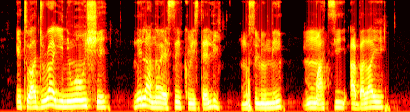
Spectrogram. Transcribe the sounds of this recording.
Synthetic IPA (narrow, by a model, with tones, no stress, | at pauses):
e˨to˨a˨du˨˦ɾa˦˨ji˨˧˦nĩ˧w̃ɔ̃˦n̩˦ʃe˧ | nĩ˦la˦˨nã˨˧˦ɛ˨sĩ˧˦kɾi˨stɛ˨˦li˦˨ | mo˨su˨lu˨mĩ˨˦ | m̩˦m˦a˧ti˧a˨ba˨˦la˦je˦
